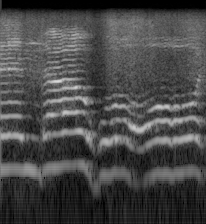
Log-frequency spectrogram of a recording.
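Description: A young girl singing a made-up song on her own, two long held notes with no instrument behind her.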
